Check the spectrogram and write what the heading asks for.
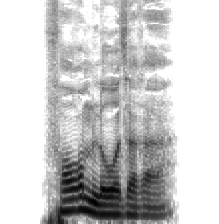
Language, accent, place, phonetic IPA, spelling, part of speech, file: German, Germany, Berlin, [ˈfɔʁmˌloːzəʁɐ], formloserer, adjective, De-formloserer.ogg
- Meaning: inflection of formlos: 1. strong/mixed nominative masculine singular comparative degree 2. strong genitive/dative feminine singular comparative degree 3. strong genitive plural comparative degree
